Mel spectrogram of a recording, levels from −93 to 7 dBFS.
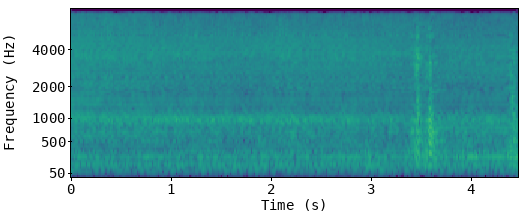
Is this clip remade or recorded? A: remade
